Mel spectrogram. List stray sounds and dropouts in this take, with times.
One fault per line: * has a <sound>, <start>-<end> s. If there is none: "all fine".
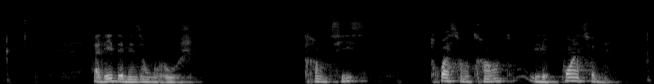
all fine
